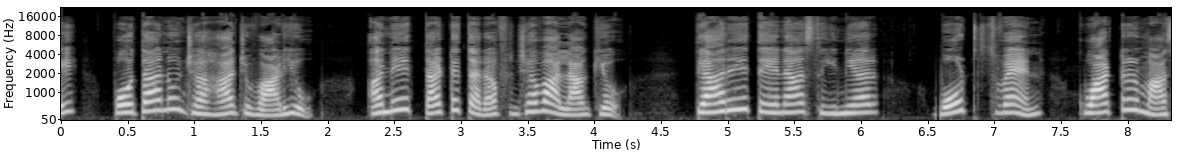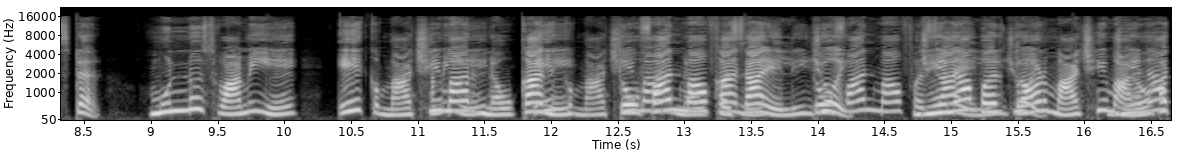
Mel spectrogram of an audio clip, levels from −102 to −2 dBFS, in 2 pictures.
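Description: At 6.56 s the speech drops to dead silence for 30 ms, ending at 6.60 s, then carries on from where it left off. That gap is a Bluetooth stall, likely caused by radio interference delaying packets long enough for the headphones' buffer to empty, so playback halted briefly until the resent data arrived and the stream could resume.

From 11.10 s to the end, a second copy of the speech runs alongside the first, trailing by about one and a half seconds and sitting roughly 5 dB lower. It cuts in abruptly, with no fade, and carries no reverberant tail or room colour, just the same full-band sound offset in time. This doubled audio track likely comes from the signal being captured twice, once through a slower path, so the delayed duplicate gets mixed back in on top of the original.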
